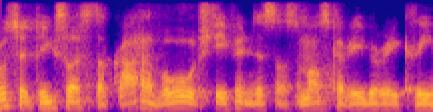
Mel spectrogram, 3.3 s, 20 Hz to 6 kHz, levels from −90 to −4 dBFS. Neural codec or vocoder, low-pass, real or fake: codec, 16 kHz in and 24 kHz out, 0.9 kbps, LongCat-Audio-Codec, fine tuned four codebook decoder; 5.4 kHz; fake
